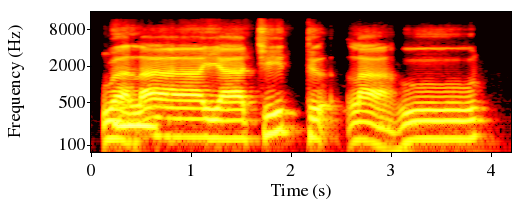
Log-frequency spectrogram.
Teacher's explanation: lam fathah alif mat tobi'i panjang 2 harokat. Dal sukun bacaan kolkolah dibaca memantul.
